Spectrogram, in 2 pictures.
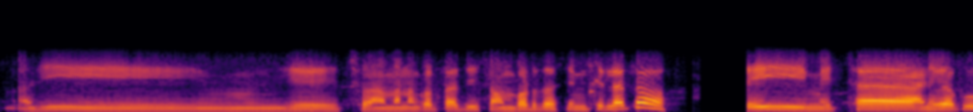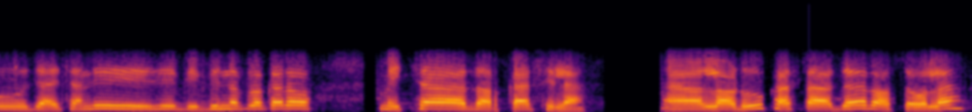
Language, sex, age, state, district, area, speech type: Odia, female, 60+, Odisha, Jharsuguda, rural, conversation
